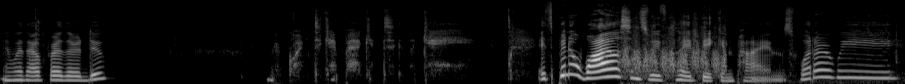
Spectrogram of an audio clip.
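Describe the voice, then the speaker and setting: A woman's voice: fairly high pitch, sing-song, unhurried, creaky, sharp tone, slight background noise. A woman streamer chatting casually and playfully while playing a game. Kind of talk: casual livestream chat.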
